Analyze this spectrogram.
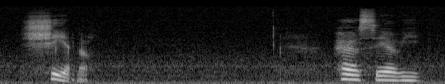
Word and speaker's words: tjena: Här har vi några exempel. 20, tjej, tjena.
